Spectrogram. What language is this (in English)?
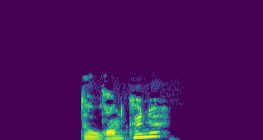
Bashkir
